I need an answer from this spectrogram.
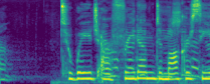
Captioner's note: through translator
